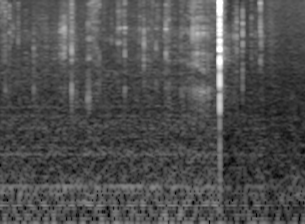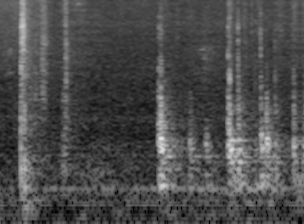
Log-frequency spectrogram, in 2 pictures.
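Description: Hands working PVC plumbing fittings: plumber's tape being wrapped onto the threads of PVC caps and a cap being fitted, giving a sharp click about two seconds in and a few light plastic knocks in the second half, over a steady low hum.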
